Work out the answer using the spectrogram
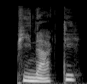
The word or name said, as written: pinagtig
